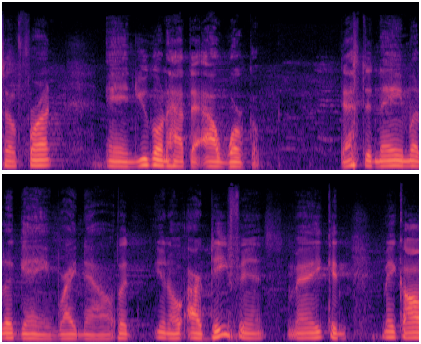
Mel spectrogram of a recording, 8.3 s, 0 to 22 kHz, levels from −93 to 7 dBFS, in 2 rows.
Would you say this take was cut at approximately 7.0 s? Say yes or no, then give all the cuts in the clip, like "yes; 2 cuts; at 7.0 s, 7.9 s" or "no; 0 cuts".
yes; 2 cuts; at 5.3 s, 7.0 s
